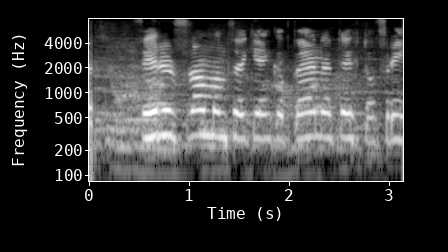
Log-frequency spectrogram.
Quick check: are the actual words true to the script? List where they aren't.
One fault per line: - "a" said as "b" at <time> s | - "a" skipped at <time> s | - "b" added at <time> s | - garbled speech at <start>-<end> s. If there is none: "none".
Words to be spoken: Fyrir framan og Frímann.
- "þau gengu Benedikt" added at 1.4 s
